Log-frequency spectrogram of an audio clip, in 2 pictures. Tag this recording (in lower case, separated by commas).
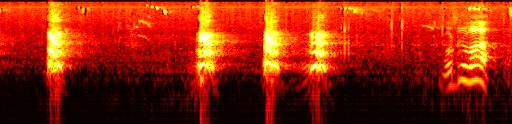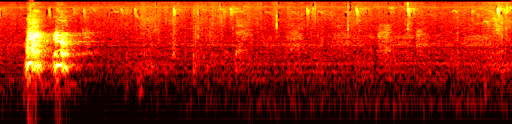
bow-wow, dog bow-wow, speech, pets, dog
